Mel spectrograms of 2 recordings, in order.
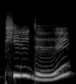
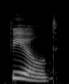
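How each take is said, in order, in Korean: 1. 한국식 p 소리에 가깝게 시작해요. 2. 영어식 f 소리를 세게 내며 시작해요. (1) "한국식으로는" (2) "하지만 실제 발음은"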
